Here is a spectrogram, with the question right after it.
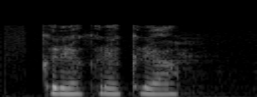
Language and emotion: Russian, neutral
